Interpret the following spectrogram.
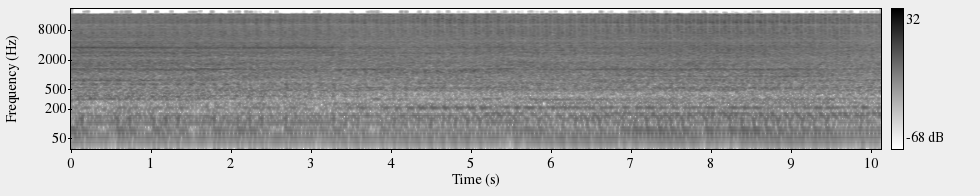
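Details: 2007 Ford Crown Victoria at steady idle with a faint irregular stumble, as if a cylinder occasionally drops out: misfire at idle, cause not yet found.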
